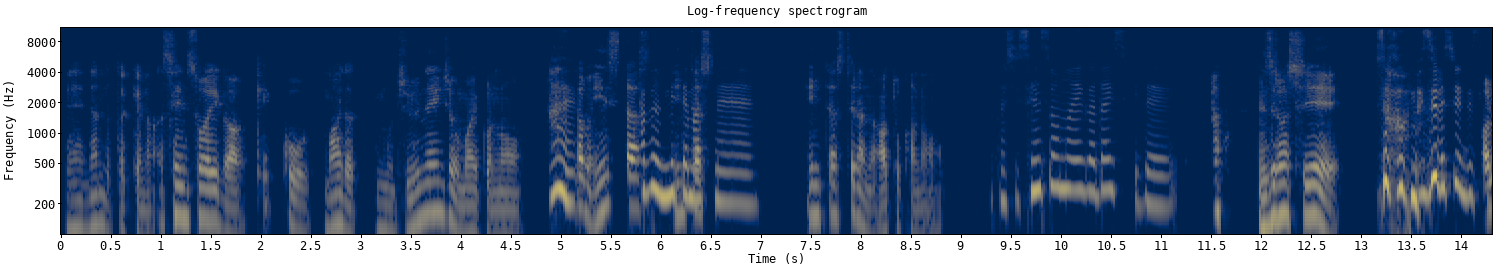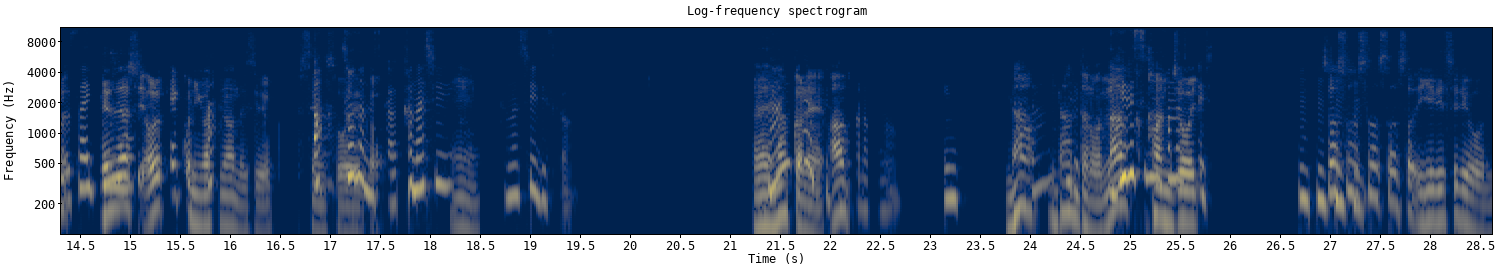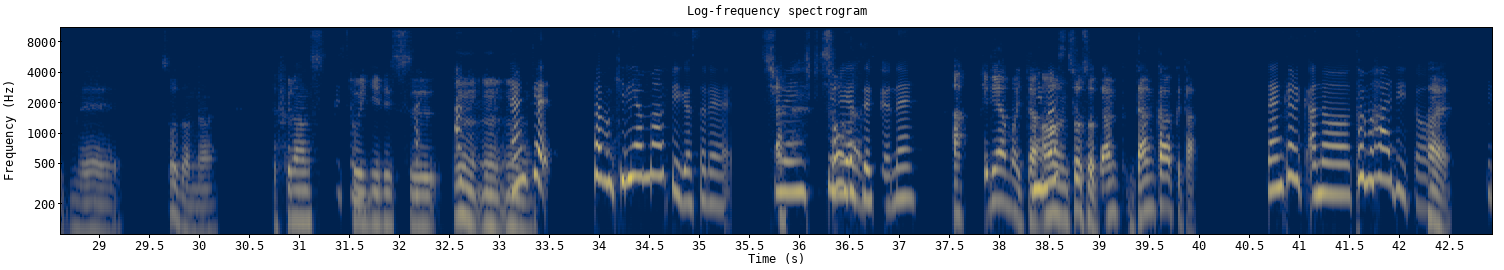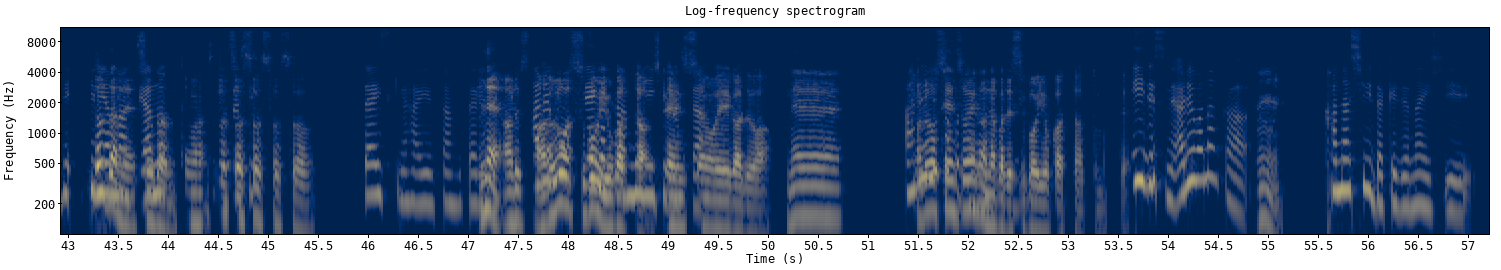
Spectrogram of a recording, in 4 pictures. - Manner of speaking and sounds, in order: tapping; unintelligible speech
- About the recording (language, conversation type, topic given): Japanese, unstructured, 最近観た映画の中で、特に印象に残っている作品は何ですか？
